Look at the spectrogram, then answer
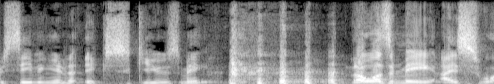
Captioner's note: laughter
